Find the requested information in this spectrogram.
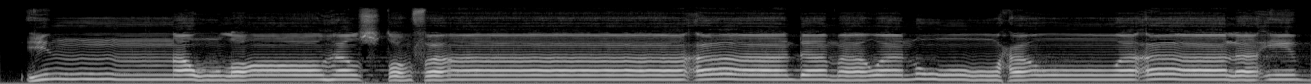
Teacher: Ada tanwin bertemu wawu, maka harus dikasih tasdid sebagai bacaan dari idgham. Idgham bigunnah, mendengung panjangnya dua harokat.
